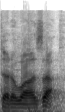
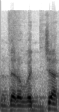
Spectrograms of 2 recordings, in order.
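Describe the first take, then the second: First: It has a long middle vowel and a z sound. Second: It has a short middle vowel and a doubled j. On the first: The speaker calls it right. "दरवाज़ा फारसी का है" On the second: The speaker calls it wrong. "जिसको कई बार दरवज्जा कहते हैं कुछ लोग"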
